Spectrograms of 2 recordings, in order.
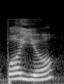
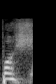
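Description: First: The ll sounds like English y. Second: The ll sounds like English sh.

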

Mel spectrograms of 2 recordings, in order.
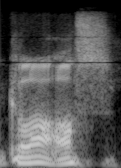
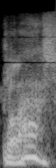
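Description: First: It is said with a southern English accent. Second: It is said with a northern English accent. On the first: "I'd say glass ... because I'm from down south" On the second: "rather than a glass"

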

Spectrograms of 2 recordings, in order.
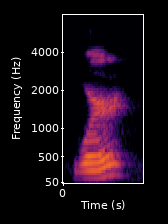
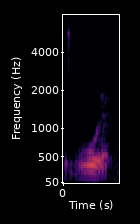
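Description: First: The word is said at a louder volume. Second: The word is said at a quieter volume.

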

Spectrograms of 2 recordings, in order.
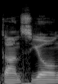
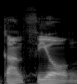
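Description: First: The middle consonant is a plain s sound. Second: The middle consonant is a th sound. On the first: "instead of saying canción" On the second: "they add like a th to shit where there's an s"

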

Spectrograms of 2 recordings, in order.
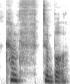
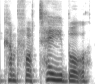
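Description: First: The stress is on the first syllable. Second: The table ending is stressed and full. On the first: The speaker calls it right. "the stress is right at the start" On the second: The speaker calls it wrong. "A lot of my students say comfortable"

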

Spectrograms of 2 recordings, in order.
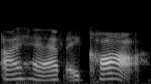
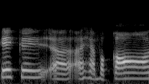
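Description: First: The vowel in car is a back ah. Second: The vowel in car is a rounded o. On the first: The speaker calls it right. "Nó rõ ràng là âm O" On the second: The speaker calls it wrong. "cái co đó thì nó lại là sai"

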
